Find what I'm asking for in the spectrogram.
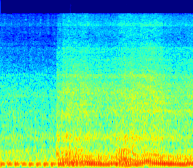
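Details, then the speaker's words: Yamaha New Vixion Lighting (NVL) motorcycle had lost electrical power and ignition, with the neutral light dying after a few seconds. After the wiring path to the neutral switch was fixed, it starts immediately and revs cleanly with a steady low beat and no stumble. Normal start and rev. "walaupun di speedometer mati nggak papa kita starter langsung dia hidup ya"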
